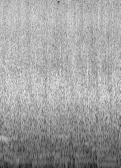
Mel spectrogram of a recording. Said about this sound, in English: So, once again, a round of applause please for Mark Watson.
